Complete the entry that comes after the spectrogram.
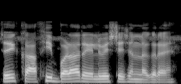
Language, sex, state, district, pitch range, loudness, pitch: Hindi, male, West Bengal, Alipurduar, 120-140 Hz, -15 LUFS, 125 Hz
